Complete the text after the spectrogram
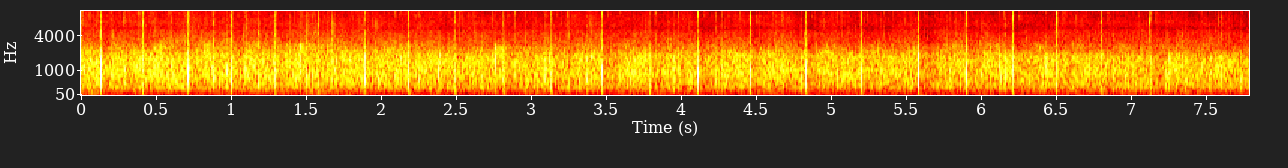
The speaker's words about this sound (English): Before we close our service, I think a round of applause is appropriate for all our musicians.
